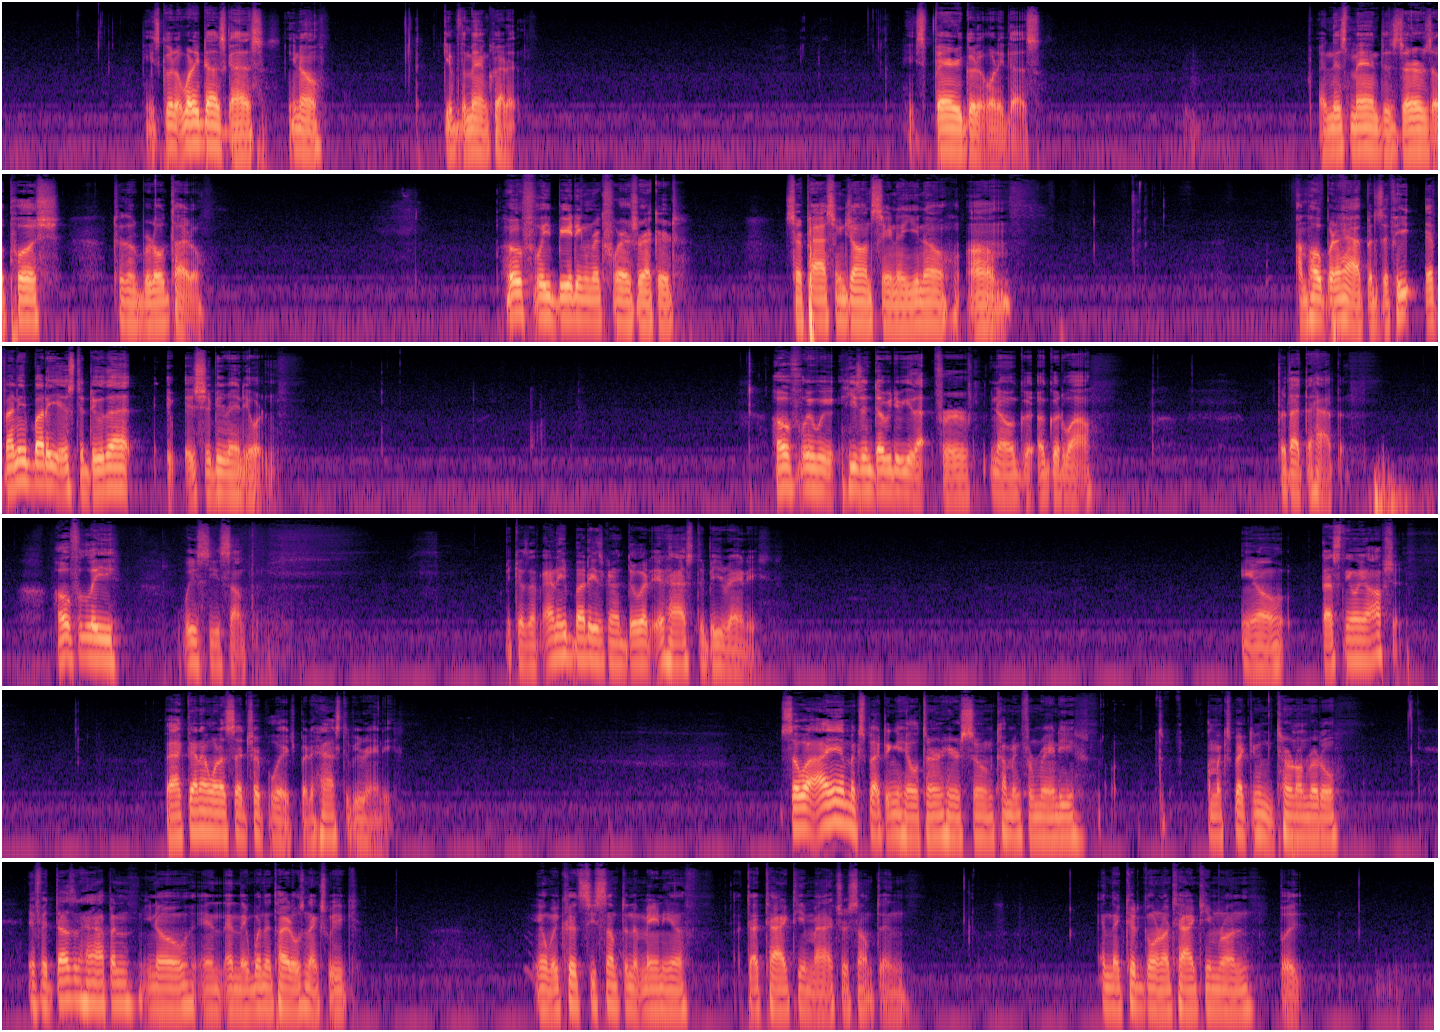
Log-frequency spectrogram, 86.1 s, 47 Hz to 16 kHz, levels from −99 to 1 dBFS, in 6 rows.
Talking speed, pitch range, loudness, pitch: 115 wpm, 70-110 Hz, -23 LUFS, 100 Hz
